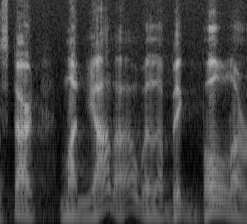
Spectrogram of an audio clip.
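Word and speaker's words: mañana: word Manana spelled m n n a and pronounced Manana in Spanish that means tomorrow very pretty sound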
